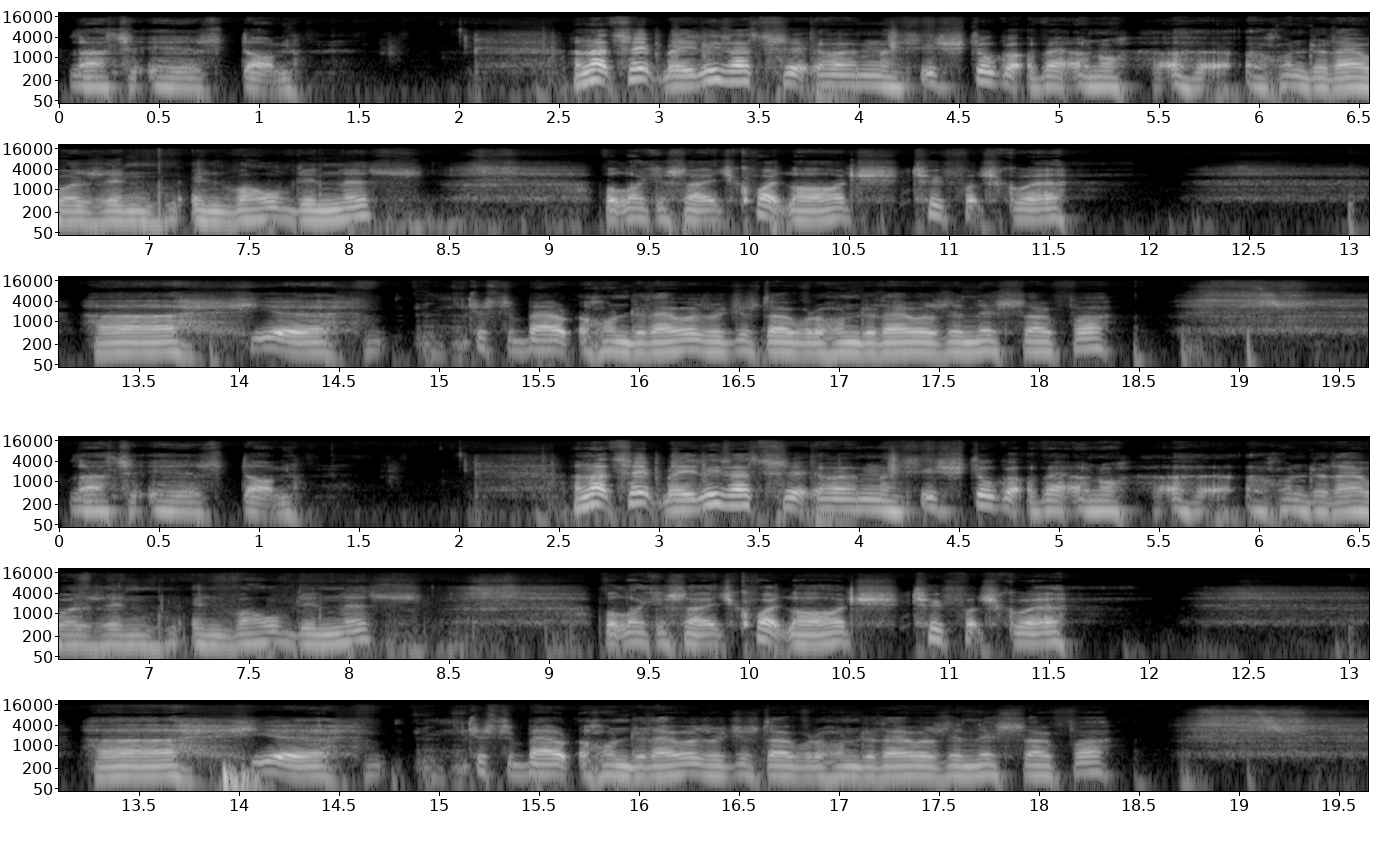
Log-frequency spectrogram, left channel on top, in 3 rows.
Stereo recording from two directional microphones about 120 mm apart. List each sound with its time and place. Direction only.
0.0 s speech: 5° right (ahead or behind)
5.1 s speech: 20° left (ahead or behind)
5.8 s speech: 45° left (ahead or behind); by 8.6 s 25° left (ahead or behind)
8.6 s speech: 5° left (ahead or behind); by 11.6 s 20° right (ahead or behind)
13.2 s speech: 15° right (ahead or behind)
15.3 s speech: 25° right (ahead or behind)
15.7 s speech: centre (ahead or behind)
16.0 s speech: 15° left (ahead or behind)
